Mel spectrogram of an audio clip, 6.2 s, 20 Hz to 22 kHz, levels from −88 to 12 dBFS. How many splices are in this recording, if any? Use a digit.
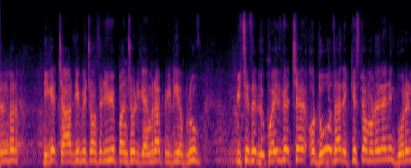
0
